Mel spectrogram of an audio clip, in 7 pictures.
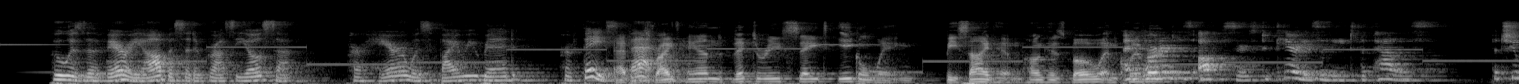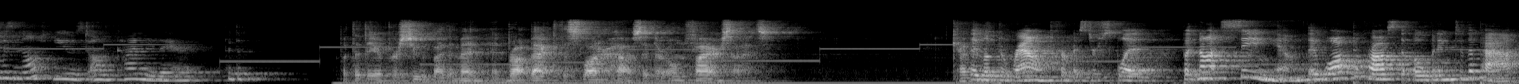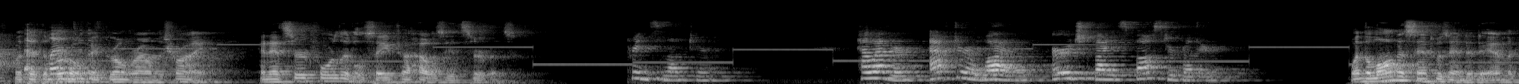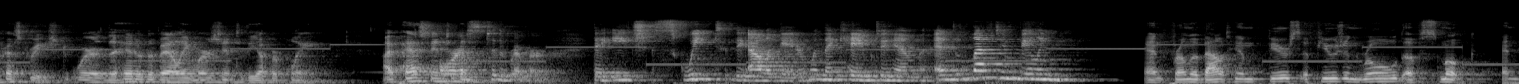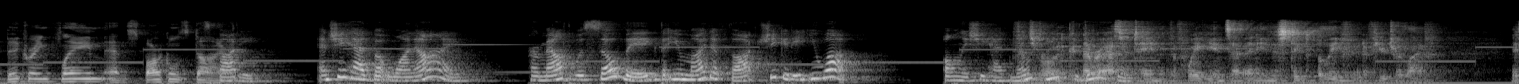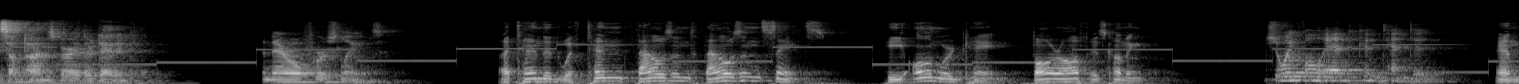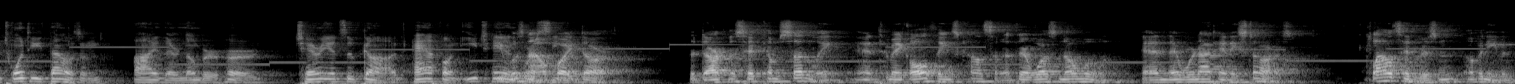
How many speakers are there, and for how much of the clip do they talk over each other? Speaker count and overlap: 6, about 5%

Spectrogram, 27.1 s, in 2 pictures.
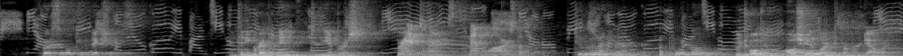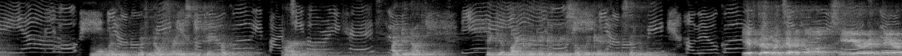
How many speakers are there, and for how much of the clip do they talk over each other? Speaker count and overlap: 4, no overlap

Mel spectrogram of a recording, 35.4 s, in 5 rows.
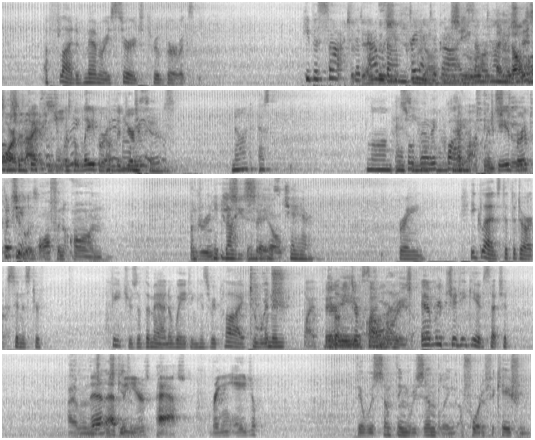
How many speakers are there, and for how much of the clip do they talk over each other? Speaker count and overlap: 8, about 34%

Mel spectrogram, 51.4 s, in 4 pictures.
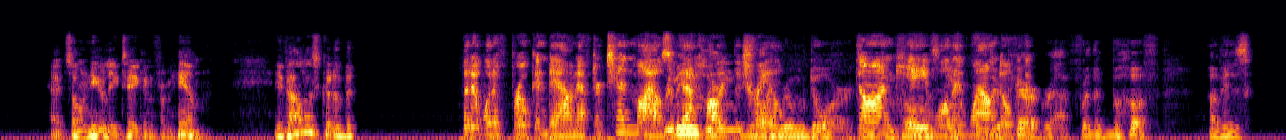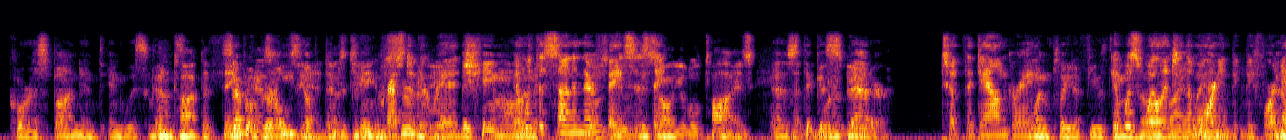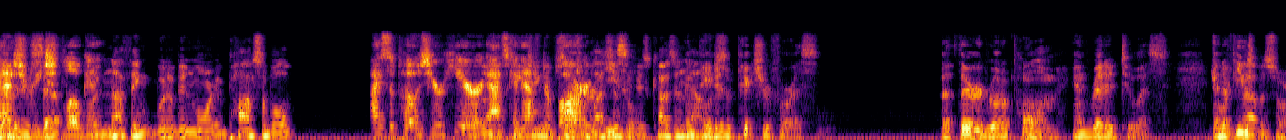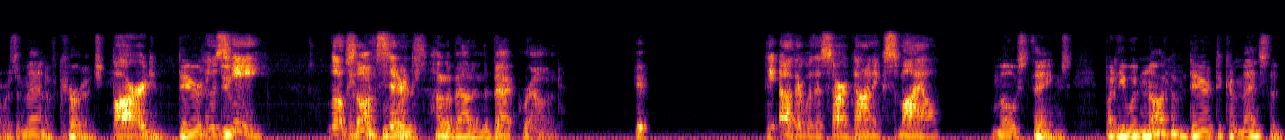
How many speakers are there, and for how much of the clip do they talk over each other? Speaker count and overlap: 3, about 36%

